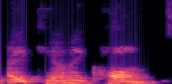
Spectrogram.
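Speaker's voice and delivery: British accent, "can't" with a long open ah; British accent, "I can't" said as "I cahn't". Shown as a demonstration. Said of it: "British would say".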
